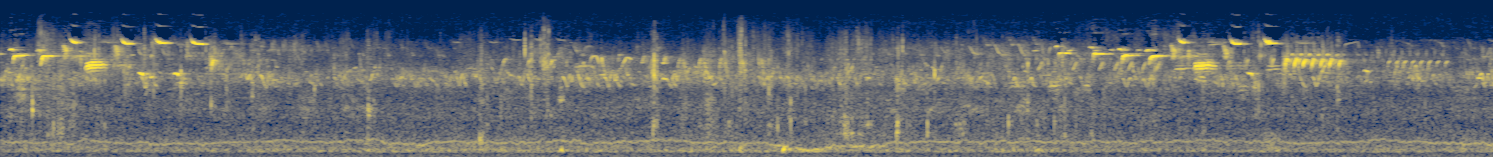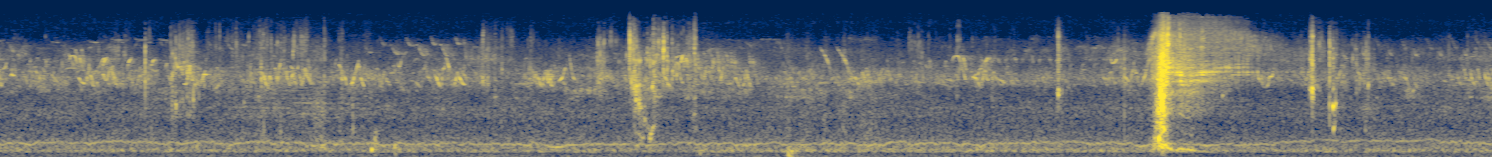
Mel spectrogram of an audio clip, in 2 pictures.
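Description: Faint wild bird chirping in two short bursts, near the start and again about ten seconds in, over a faint steady low hum. One brief louder whoosh comes near the end.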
